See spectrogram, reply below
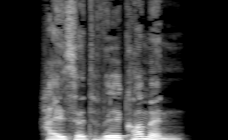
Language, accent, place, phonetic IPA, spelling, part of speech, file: German, Germany, Berlin, [ˌhaɪ̯sət vɪlˈkɔmən], heißet willkommen, verb, De-heißet willkommen.ogg
- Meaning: second-person plural subjunctive I of willkommen heißen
